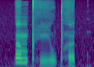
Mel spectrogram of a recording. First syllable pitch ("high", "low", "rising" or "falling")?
high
